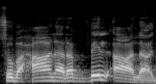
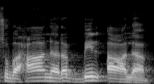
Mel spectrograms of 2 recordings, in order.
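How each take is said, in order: Both takes have the same delivery.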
